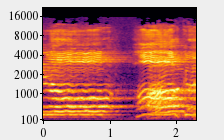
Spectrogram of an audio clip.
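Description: Noh chorus chanting Kanze-school utai in unison for a shimai dance, in long sustained notes. The voices break off for a breath a little past a second in, then come back in with a rising slide into the next phrase.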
